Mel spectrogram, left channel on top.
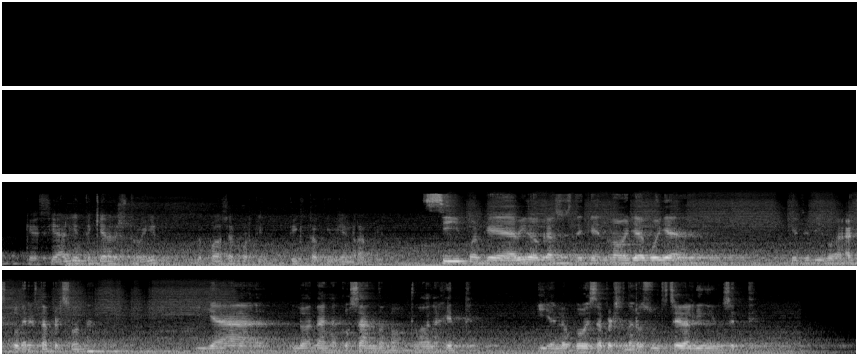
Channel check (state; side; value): silent; left; digital silence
